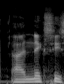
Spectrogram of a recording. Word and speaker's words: Nixie: Nixie spelled like pixie with an N.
